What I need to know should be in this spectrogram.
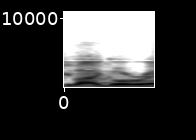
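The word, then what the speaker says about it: Eli Goree: Is it Eli Gore and Kingsley Benadir.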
